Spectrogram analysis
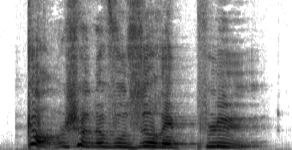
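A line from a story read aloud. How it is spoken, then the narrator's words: Stifled sob. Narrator (French): Elle répéta, avec un sanglot étouffé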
